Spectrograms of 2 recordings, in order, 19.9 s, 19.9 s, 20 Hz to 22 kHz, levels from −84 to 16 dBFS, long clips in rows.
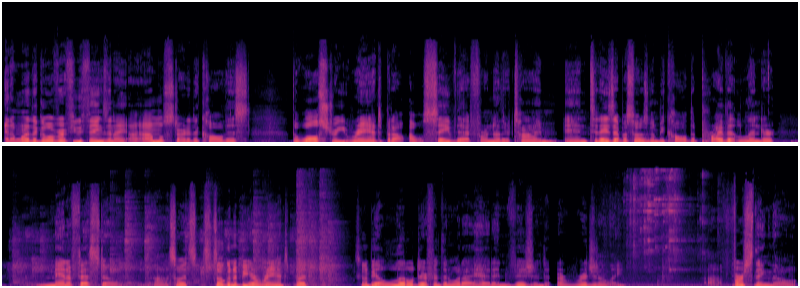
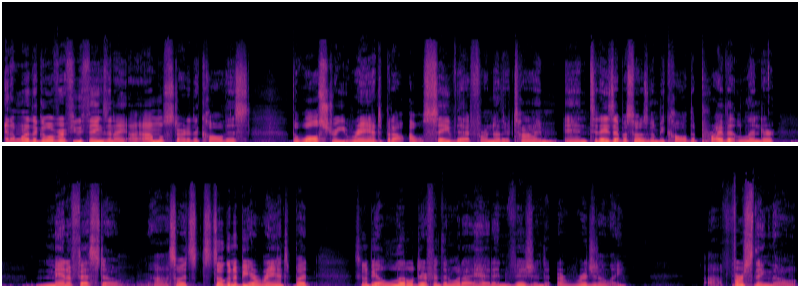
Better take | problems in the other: second | keyboard typing; noticeable; from 10 to 14 s; peak 8 dB below the speech // jangling keys; noticeable; from 17 to 19 s; peak 9 dB below the speech

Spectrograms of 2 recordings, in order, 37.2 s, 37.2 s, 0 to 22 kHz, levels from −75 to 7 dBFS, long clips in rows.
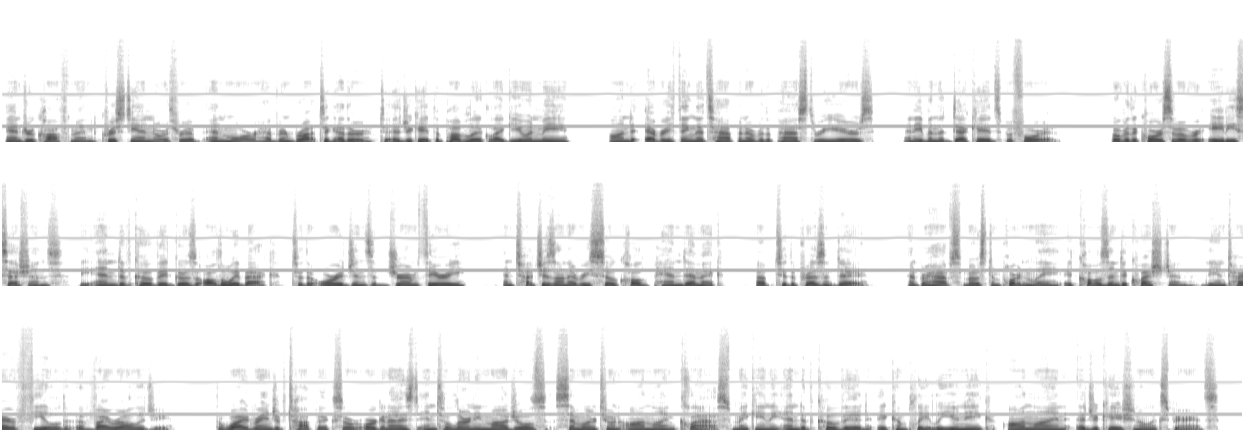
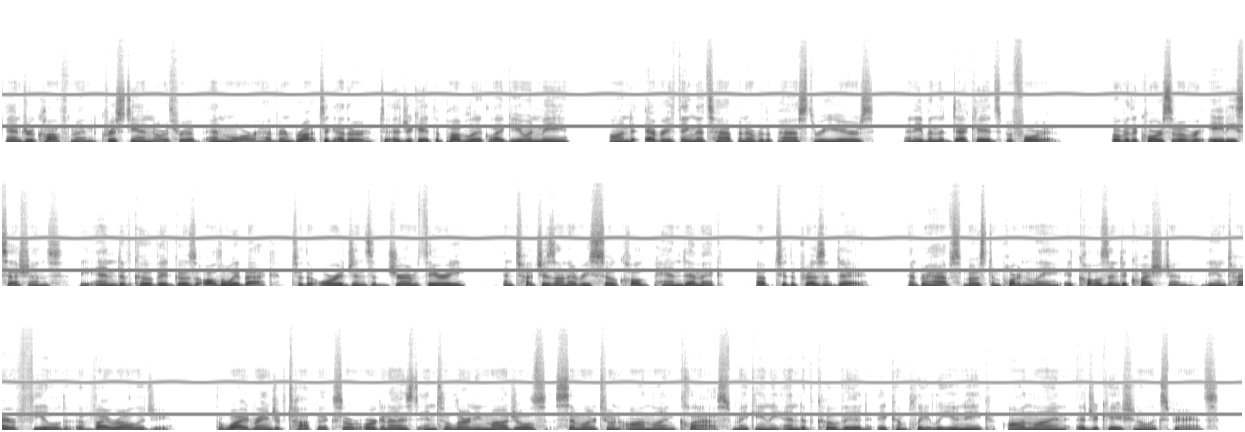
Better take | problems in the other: first | high-pitched whine; loud; throughout; 2.5 kHz, 10 dB below the speech; faint in the first

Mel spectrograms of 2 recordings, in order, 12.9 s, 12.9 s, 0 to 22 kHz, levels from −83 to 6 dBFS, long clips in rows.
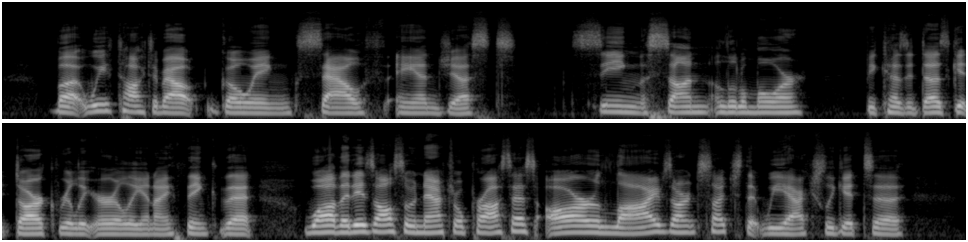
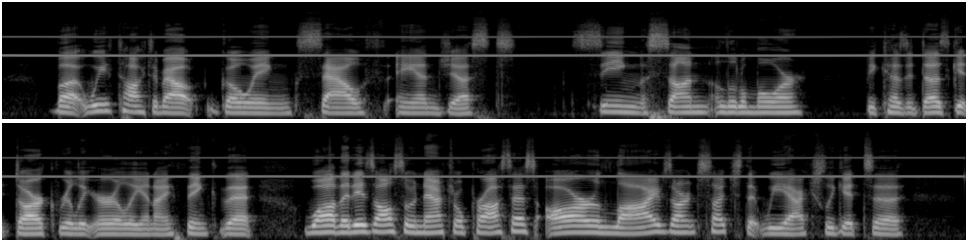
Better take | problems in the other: first | high-pitched whine; noticeable; throughout; 4 kHz, 10 dB below the speech

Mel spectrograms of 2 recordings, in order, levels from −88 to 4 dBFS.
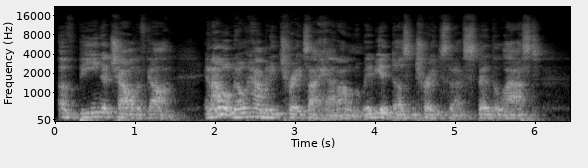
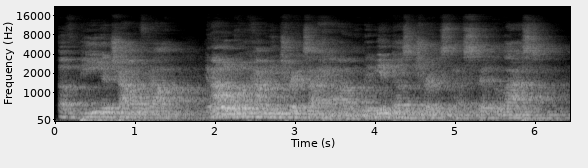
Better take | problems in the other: first | room echo; strong; dies away in 1.9 s; slight in the first // off-mic speech; far; far in the first

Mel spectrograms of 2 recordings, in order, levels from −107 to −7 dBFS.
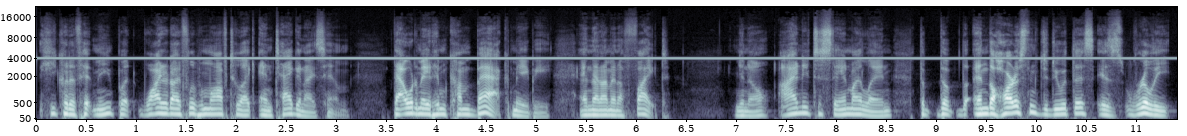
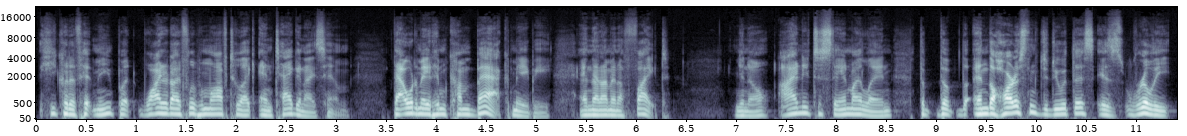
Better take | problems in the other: second | high-pitched whine; loud; throughout; 4 kHz, 7 dB below the speech

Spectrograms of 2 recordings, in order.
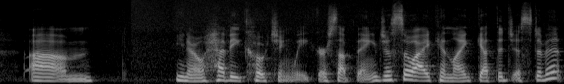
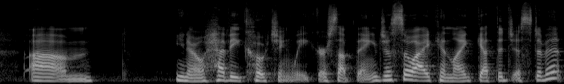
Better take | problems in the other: second | hiss; faint; throughout; 20 dB below the speech

